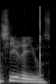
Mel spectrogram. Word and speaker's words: Sotirio: Øh, skal vi ikke bare kalde det nærmest øh, ikke den her ikke offentliggjorte handel med, skal vi simpelthen ikke udtale det, Pietros øh, Citirio. Var det? – Øh, Sotirio. Sotirio. Sotirio. Ja.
